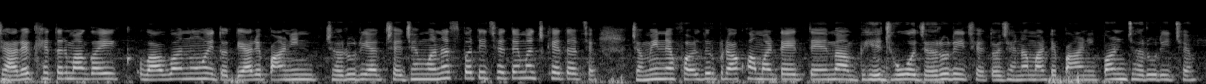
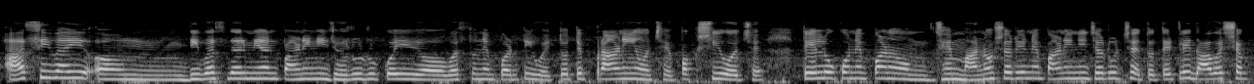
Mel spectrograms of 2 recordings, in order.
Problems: none marked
